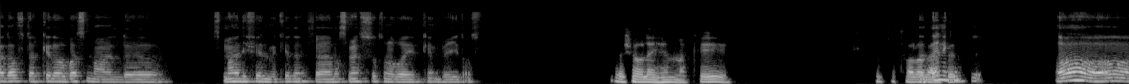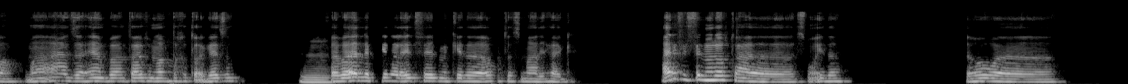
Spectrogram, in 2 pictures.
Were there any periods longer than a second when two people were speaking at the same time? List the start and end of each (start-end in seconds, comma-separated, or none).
none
